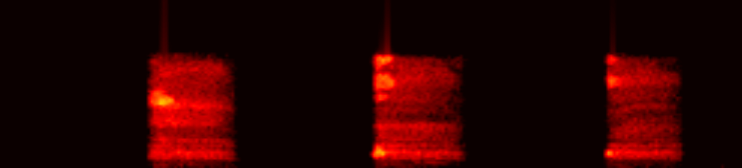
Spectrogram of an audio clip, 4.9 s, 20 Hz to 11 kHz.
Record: {"exhalation_length": "4.9 s", "exhalation_amplitude": 14089, "exhalation_signal_mean_std_ratio": 0.27, "survey_phase": "beta (2021-08-13 to 2022-03-07)", "age": "18-44", "gender": "Female", "wearing_mask": "No", "symptom_cough_any": true, "symptom_runny_or_blocked_nose": true, "symptom_sore_throat": true, "symptom_fatigue": true, "symptom_fever_high_temperature": true, "symptom_change_to_sense_of_smell_or_taste": true, "symptom_onset": "5 days", "smoker_status": "Never smoked", "respiratory_condition_asthma": false, "respiratory_condition_other": false, "recruitment_source": "Test and Trace", "submission_delay": "2 days", "covid_test_result": "Positive", "covid_test_method": "RT-qPCR", "covid_ct_value": 23.0, "covid_ct_gene": "N gene"}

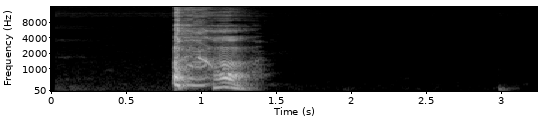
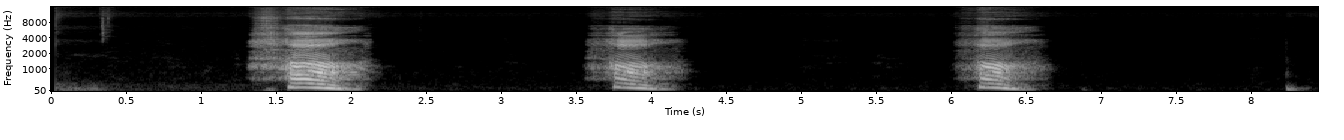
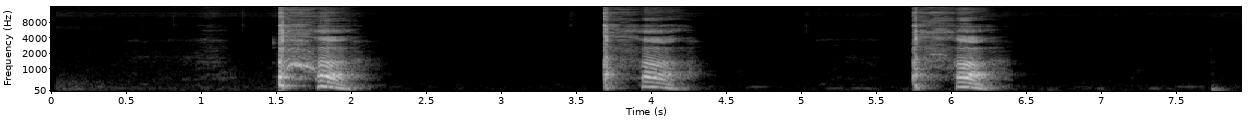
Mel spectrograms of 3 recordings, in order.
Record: {"cough_length": "3.2 s", "cough_amplitude": 32768, "cough_signal_mean_std_ratio": 0.26, "exhalation_length": "8.4 s", "exhalation_amplitude": 32310, "exhalation_signal_mean_std_ratio": 0.28, "three_cough_length": "7.9 s", "three_cough_amplitude": 32768, "three_cough_signal_mean_std_ratio": 0.27, "survey_phase": "beta (2021-08-13 to 2022-03-07)", "age": "65+", "gender": "Male", "wearing_mask": "No", "symptom_none": true, "smoker_status": "Never smoked", "respiratory_condition_asthma": false, "respiratory_condition_other": false, "recruitment_source": "REACT", "submission_delay": "2 days", "covid_test_result": "Negative", "covid_test_method": "RT-qPCR", "influenza_a_test_result": "Negative", "influenza_b_test_result": "Negative"}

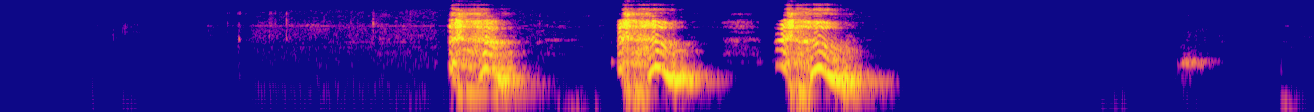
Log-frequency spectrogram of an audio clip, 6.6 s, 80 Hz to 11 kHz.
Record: {"three_cough_length": "6.6 s", "three_cough_amplitude": 28476, "three_cough_signal_mean_std_ratio": 0.37, "survey_phase": "beta (2021-08-13 to 2022-03-07)", "age": "65+", "gender": "Female", "wearing_mask": "No", "symptom_none": true, "smoker_status": "Never smoked", "respiratory_condition_asthma": false, "respiratory_condition_other": false, "recruitment_source": "REACT", "submission_delay": "2 days", "covid_test_result": "Negative", "covid_test_method": "RT-qPCR"}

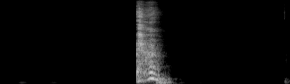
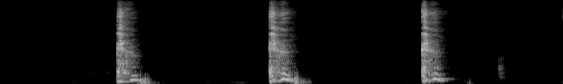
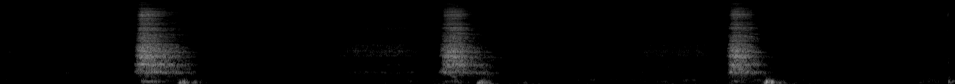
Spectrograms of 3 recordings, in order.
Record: {"cough_length": "2.9 s", "cough_amplitude": 32766, "cough_signal_mean_std_ratio": 0.23, "three_cough_length": "5.6 s", "three_cough_amplitude": 32768, "three_cough_signal_mean_std_ratio": 0.26, "exhalation_length": "9.6 s", "exhalation_amplitude": 4727, "exhalation_signal_mean_std_ratio": 0.31, "survey_phase": "beta (2021-08-13 to 2022-03-07)", "age": "45-64", "gender": "Female", "wearing_mask": "No", "symptom_none": true, "smoker_status": "Current smoker (11 or more cigarettes per day)", "respiratory_condition_asthma": false, "respiratory_condition_other": false, "recruitment_source": "REACT", "submission_delay": "1 day", "covid_test_result": "Negative", "covid_test_method": "RT-qPCR", "influenza_a_test_result": "Negative", "influenza_b_test_result": "Negative"}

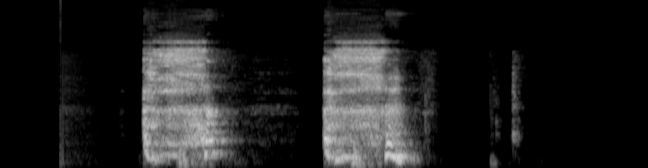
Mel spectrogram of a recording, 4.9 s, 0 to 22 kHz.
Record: {"cough_length": "4.9 s", "cough_amplitude": 17984, "cough_signal_mean_std_ratio": 0.42, "survey_phase": "alpha (2021-03-01 to 2021-08-12)", "age": "45-64", "gender": "Female", "wearing_mask": "No", "symptom_none": true, "smoker_status": "Never smoked", "respiratory_condition_asthma": false, "respiratory_condition_other": false, "recruitment_source": "REACT", "submission_delay": "1 day", "covid_test_result": "Negative", "covid_test_method": "RT-qPCR"}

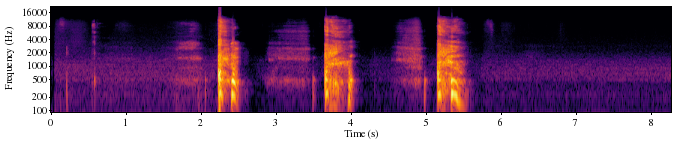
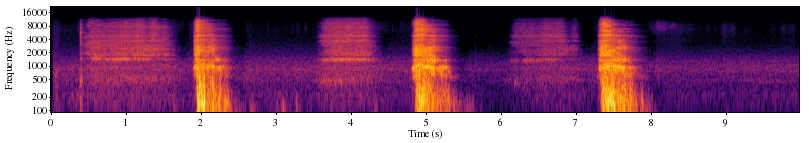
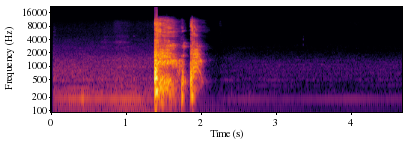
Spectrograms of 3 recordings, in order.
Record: {"three_cough_length": "8.3 s", "three_cough_amplitude": 32768, "three_cough_signal_mean_std_ratio": 0.23, "exhalation_length": "10.0 s", "exhalation_amplitude": 32414, "exhalation_signal_mean_std_ratio": 0.31, "cough_length": "4.7 s", "cough_amplitude": 32768, "cough_signal_mean_std_ratio": 0.21, "survey_phase": "alpha (2021-03-01 to 2021-08-12)", "age": "45-64", "gender": "Male", "wearing_mask": "No", "symptom_cough_any": true, "symptom_fatigue": true, "symptom_headache": true, "smoker_status": "Ex-smoker", "respiratory_condition_asthma": false, "respiratory_condition_other": false, "recruitment_source": "Test and Trace", "submission_delay": "2 days", "covid_test_result": "Positive", "covid_test_method": "RT-qPCR"}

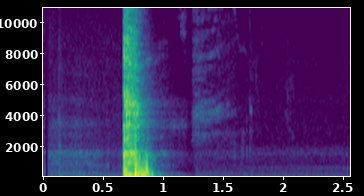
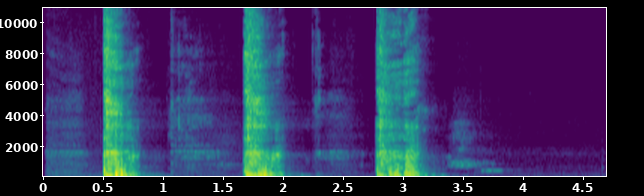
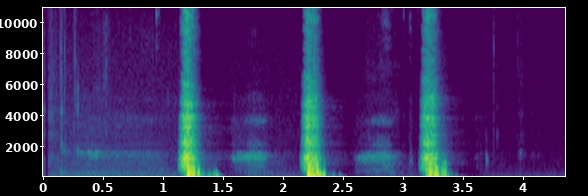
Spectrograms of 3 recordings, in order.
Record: {"cough_length": "2.6 s", "cough_amplitude": 32768, "cough_signal_mean_std_ratio": 0.22, "three_cough_length": "4.7 s", "three_cough_amplitude": 32768, "three_cough_signal_mean_std_ratio": 0.32, "exhalation_length": "4.4 s", "exhalation_amplitude": 32768, "exhalation_signal_mean_std_ratio": 0.24, "survey_phase": "beta (2021-08-13 to 2022-03-07)", "age": "45-64", "gender": "Male", "wearing_mask": "No", "symptom_none": true, "smoker_status": "Never smoked", "respiratory_condition_asthma": false, "respiratory_condition_other": false, "recruitment_source": "REACT", "submission_delay": "1 day", "covid_test_result": "Negative", "covid_test_method": "RT-qPCR"}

